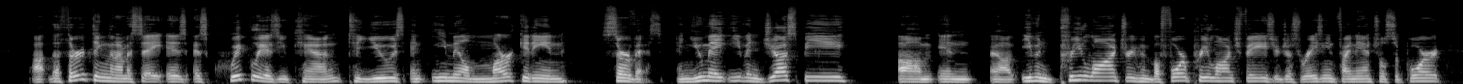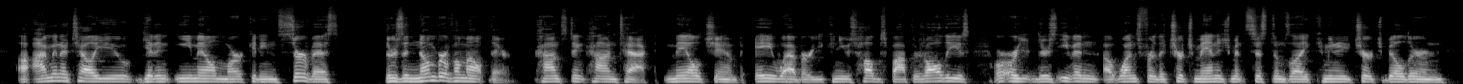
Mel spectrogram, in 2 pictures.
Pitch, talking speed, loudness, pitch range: 135 Hz, 180 wpm, -19 LUFS, 125-150 Hz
